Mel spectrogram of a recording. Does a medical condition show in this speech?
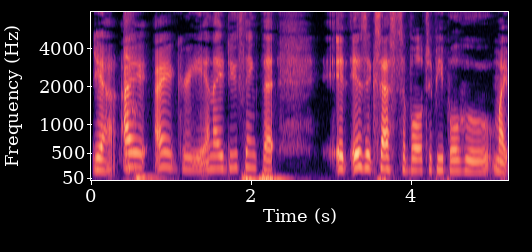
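No.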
